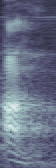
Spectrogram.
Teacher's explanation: कंठ से बोला जाता है, महाप्राण है और अघोष है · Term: विसर्ग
